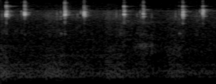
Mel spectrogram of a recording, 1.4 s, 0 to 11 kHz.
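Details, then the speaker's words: Elgin pocket watch bought on eBay as a non-runner with a broken balance staff, running after a balance from another Elgin watch was fitted as a temporary fix; it keeps time about 2–3 minutes fast. Crisp, light ticks in an uneven tick-tock pairing, about five a second: normal ticking. "and uh yeah started running I mean I couldn't believe it got lucky"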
